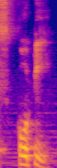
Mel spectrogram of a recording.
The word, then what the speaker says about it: कोटि: The next word is कोटि। और इसमें डबल टी का उच्चारण है। कोटि यानी करोड़ और मिलियंस। और इसे हमें थोड़ा सा जोर से बोलना है।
